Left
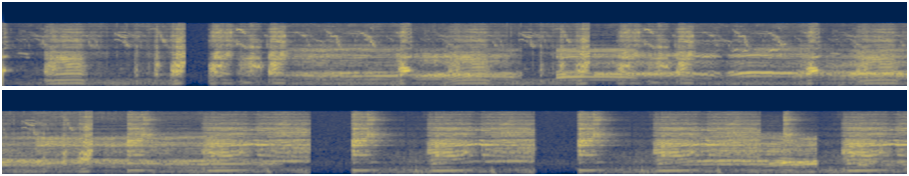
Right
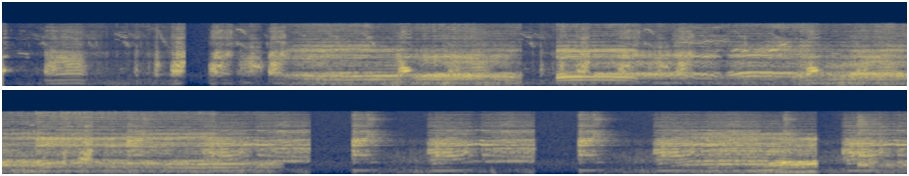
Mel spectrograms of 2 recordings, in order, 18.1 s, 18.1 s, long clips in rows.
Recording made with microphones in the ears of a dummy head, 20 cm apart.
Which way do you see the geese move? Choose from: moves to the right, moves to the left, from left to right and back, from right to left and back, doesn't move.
doesn't move.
